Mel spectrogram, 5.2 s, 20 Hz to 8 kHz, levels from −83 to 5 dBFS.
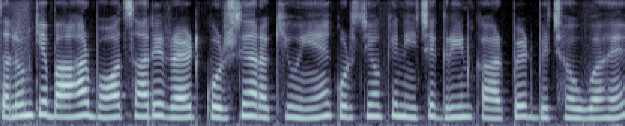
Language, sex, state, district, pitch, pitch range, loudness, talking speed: Hindi, female, Chhattisgarh, Balrampur, 250 Hz, 235-265 Hz, -16 LUFS, 205 wpm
